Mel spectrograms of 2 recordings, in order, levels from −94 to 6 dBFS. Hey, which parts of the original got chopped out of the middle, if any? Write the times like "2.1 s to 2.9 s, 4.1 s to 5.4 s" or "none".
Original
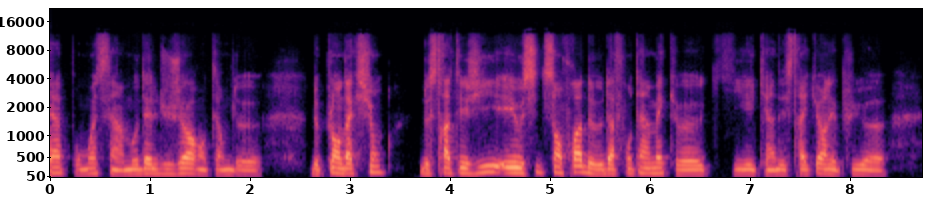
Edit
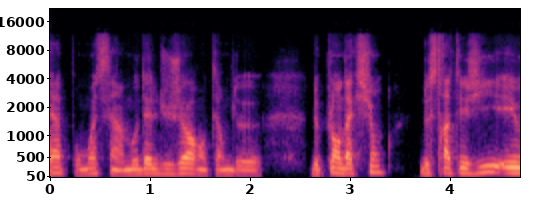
none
